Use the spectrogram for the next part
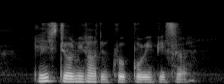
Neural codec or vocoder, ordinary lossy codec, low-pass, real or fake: autoencoder, 22.05 kHz, a latent of 192 numbers a frame, VITS, trained on one speaker; none; 7.2 kHz; fake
